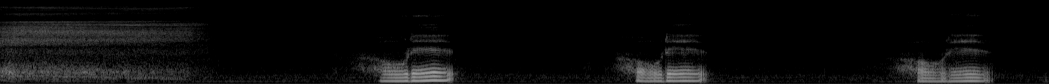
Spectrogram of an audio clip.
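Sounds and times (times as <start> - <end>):
deep breath in: 0.0 - 2.2
speech: 3.8 - 4.6, 6.4 - 7.2, 9.2 - 10.0.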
